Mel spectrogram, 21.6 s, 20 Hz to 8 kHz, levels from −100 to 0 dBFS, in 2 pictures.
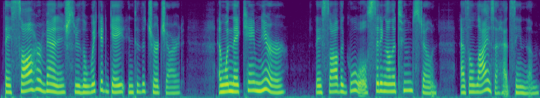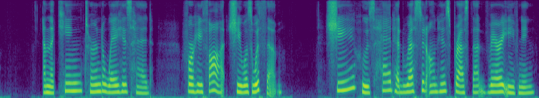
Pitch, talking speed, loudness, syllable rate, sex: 215 Hz, 145 wpm, -18 LUFS, 4.1 syllables/s, female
